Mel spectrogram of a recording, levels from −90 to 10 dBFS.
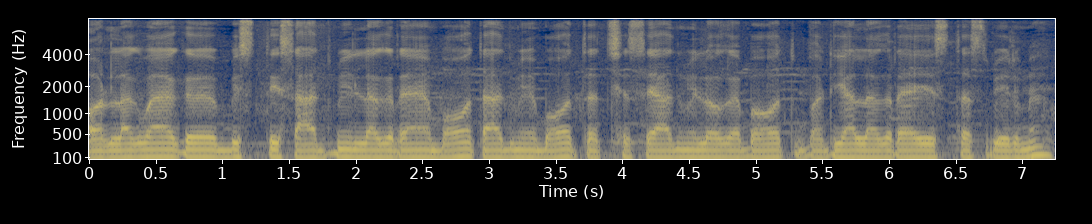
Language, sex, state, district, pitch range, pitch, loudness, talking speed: Hindi, male, Bihar, West Champaran, 105-110 Hz, 105 Hz, -15 LUFS, 200 wpm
